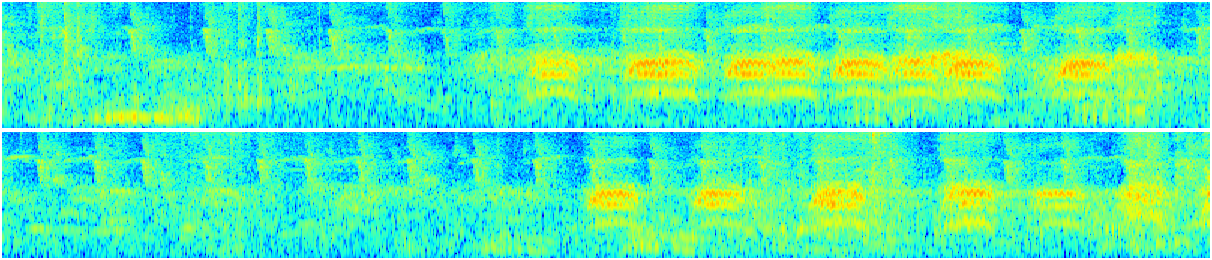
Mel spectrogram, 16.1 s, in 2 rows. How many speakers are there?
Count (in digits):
0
